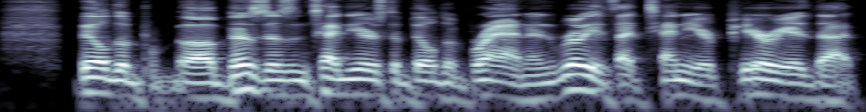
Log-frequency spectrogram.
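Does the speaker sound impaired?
No.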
